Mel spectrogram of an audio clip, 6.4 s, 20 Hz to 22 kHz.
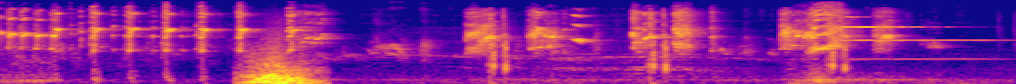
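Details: Lovebirds, recorded 20 February 2024, calling in a mix of clicky chirps, high thin whistles and scratchy squawks in uneven bursts, with a low thump near the start.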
